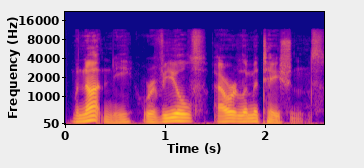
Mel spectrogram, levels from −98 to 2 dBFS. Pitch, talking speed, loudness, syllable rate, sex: 105 Hz, 95 wpm, -18 LUFS, 4.9 syllables/s, male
